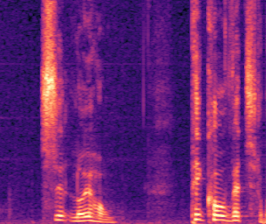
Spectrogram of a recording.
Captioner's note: speaking Chinese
